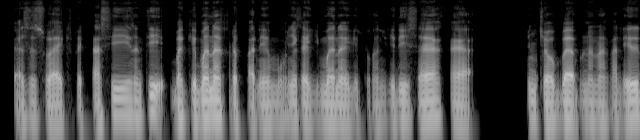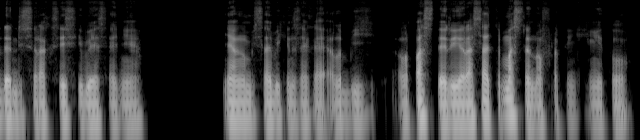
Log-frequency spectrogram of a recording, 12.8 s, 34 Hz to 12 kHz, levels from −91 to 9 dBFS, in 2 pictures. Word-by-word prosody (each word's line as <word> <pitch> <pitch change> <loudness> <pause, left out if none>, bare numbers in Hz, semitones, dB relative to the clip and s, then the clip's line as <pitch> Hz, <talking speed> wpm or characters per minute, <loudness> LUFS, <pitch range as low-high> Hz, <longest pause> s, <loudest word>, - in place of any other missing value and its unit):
nggak 80 - -2
sesuai 80 -2 +1
ekspektasi 95 +8 -1
nanti 90 +5 +2
bagaimana 90 +1 +4
ke - - -1
depannya 75 0 -1
maunya 80 +1 -1
kayak 80 -1 0
gimana 80 -1 +4
gitu 75 - -11
kan. 75 +1 -7
Jadi 85 +1 -1
saya 85 +2 +4
kayak 75 -3 +1 0.6
mencoba 85 0 +4
menenangkan 80 -2 -4
diri 90 +2 +5
dan 85 0 +3
diseleksi 80 0 -4
sih 85 0 -17
biasanya, 80 0 -3 0.9
yang 85 -1 +3
bisa 85 0 -3
bikin 85 0 -6
saya 80 - -5
kayak - - -6
lebih 80 0 -6 0.3
lepas 90 -2 0
dari 80 +1 +4
rasa 80 +3 +3
cemas 95 0 +1
dan 75 -1 -1
overthinking 80 +1 -10
itu. - - -6
80 Hz, 165 wpm, -26 LUFS, 80-85 Hz, 0.9 s, diri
